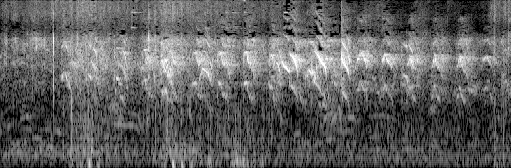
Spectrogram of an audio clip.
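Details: Several wild ringneck parakeets stealing apples from each other at a Hyde Park feeding spot in London; dense, scratchy squawks tumbling over one another mid-recording, with rustling and low thumps underneath.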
